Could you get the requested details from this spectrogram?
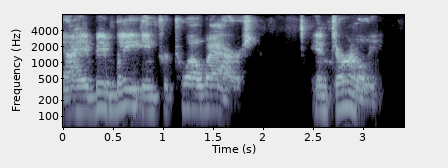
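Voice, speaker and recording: A somewhat breathy man's voice at medium pitch, with ordinary pitch variation and a moderate pace. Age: 70s. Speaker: real estate investor and speaker. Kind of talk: interview testimony. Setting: video call. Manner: hesitant, many fillers.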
